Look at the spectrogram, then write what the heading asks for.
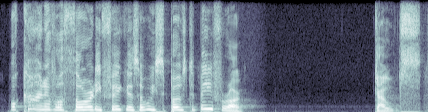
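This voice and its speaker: A man's voice: very high voice, sing-song, fairly quick, creaky, a bit bright, no echo, clean studio sound, pitched above the performer's own voice, full character voice. A man voicing a bitter, angry clansman, growling with exasperation, in an audiobook story. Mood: bitter anger.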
